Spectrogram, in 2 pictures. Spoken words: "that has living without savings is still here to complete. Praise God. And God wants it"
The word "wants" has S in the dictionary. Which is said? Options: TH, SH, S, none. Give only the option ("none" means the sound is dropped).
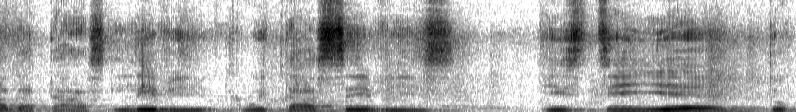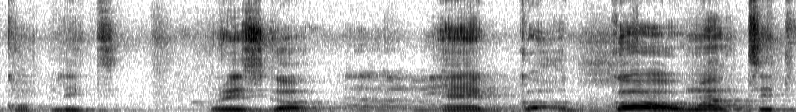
none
